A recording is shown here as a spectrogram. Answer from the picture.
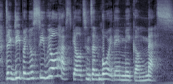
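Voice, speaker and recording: The speaker is a woman with a fairly high pitch. Noticeable background noise runs underneath. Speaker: spoken word poet. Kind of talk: spoken word poetry performance.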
